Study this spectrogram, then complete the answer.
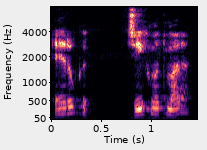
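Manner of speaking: put-on scolding a child. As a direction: shout down a noisy child like a parent. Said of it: "हम उनको डांटते हैं ना इसी प्रकार से".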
